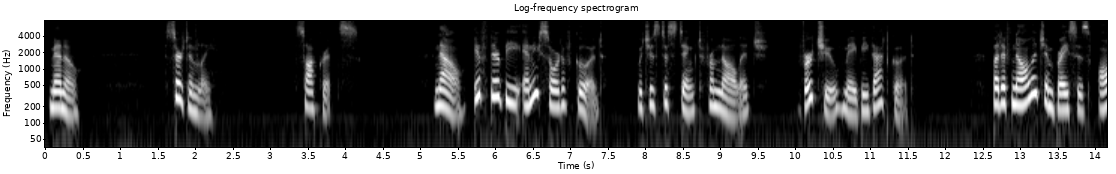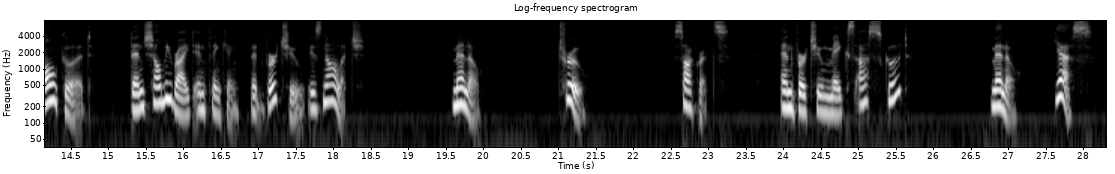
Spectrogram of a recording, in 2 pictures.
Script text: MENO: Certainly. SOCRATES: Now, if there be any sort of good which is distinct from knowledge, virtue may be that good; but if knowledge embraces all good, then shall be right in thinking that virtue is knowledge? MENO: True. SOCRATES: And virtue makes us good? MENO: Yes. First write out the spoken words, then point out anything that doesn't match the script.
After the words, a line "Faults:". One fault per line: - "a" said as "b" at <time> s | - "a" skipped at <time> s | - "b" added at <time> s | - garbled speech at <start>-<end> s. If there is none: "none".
MENO: Certainly. SOCRATES: Now, if there be any sort of good which is distinct from knowledge, virtue may be that good; but if knowledge embraces all good, then shall be right in thinking that virtue is knowledge? MENO: True. SOCRATES: And virtue makes us good? MENO: Yes.
Faults:
none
